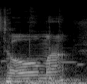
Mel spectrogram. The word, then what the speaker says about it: Touma: Everyone, my name is Toma.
